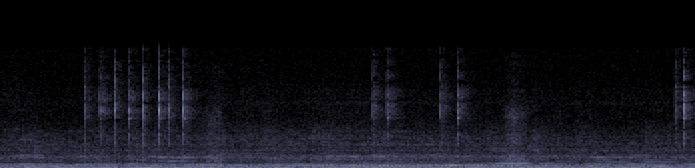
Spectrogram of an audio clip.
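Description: Computer keyboard typing: several short bursts of key clicks, over a low steady hum.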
